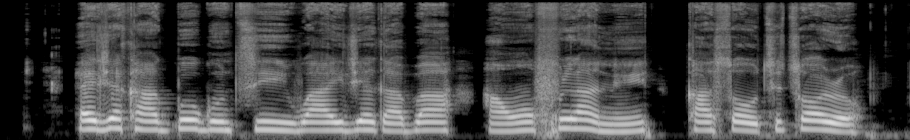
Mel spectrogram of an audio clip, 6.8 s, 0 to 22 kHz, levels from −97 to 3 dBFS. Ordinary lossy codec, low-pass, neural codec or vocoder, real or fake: none; none; none; real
